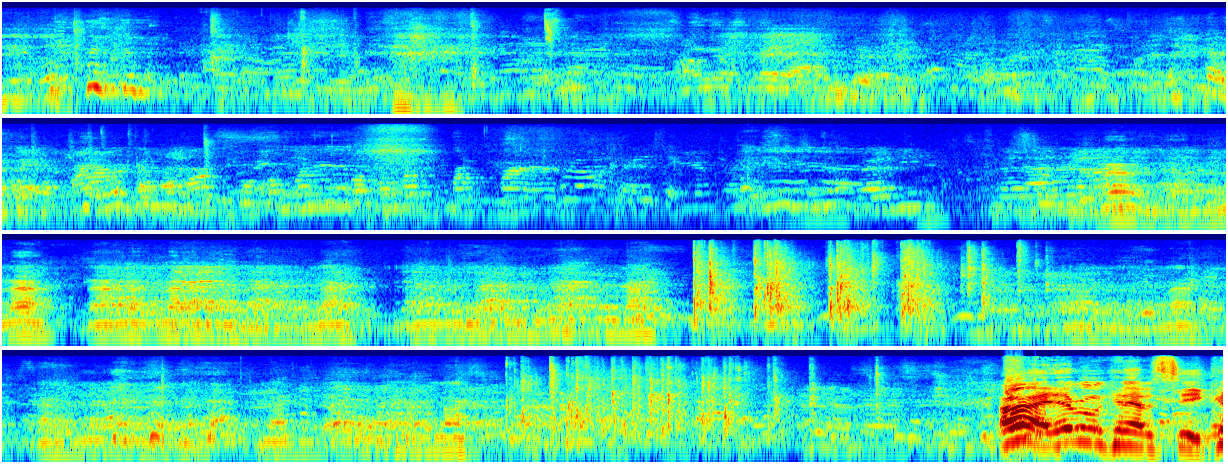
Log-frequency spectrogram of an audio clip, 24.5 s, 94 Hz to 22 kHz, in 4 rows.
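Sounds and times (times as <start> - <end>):
laughter: 0.0 - 7.1, 11.2 - 24.4
group clapping in rhythm during a dance: 0.3 - 2.5, 11.6 - 23.1
speech: 23.4 - 24.4.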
